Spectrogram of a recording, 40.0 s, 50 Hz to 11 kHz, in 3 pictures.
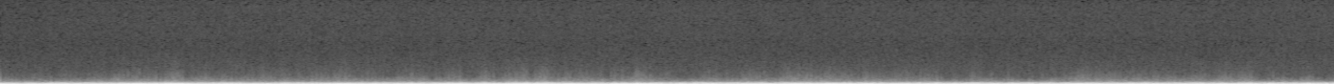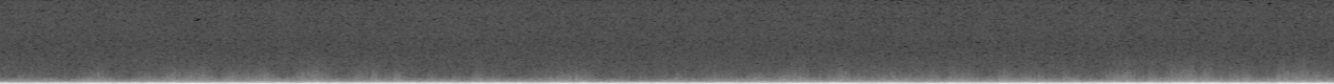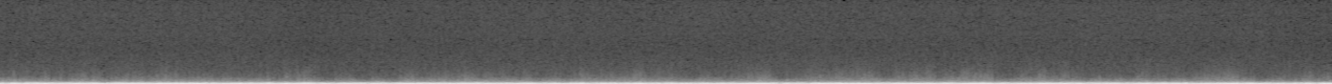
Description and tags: Dark Ambient Sound
Spooky wind sound.
Recorded with a Zoom H2. Edited with Audacity.
Plaintext:
HTML:
ambience, atmosphere, background, creepy, dark, deep, game-sound, horror, sinister, suspense, thriller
